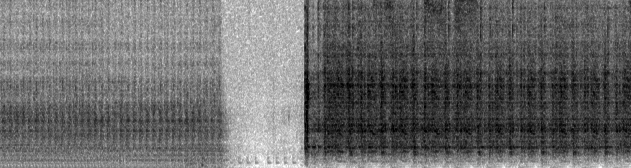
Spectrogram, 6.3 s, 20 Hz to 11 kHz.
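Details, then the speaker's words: 2005 Polaris Ranger 500 UTV, bought non-running, cranks evenly with starting fluid but never catches; the owner suspects a mechanical or electrical fault rather than fuel. "all right so that didn't work would you know if it wasn't getting fuel it would have ran off that it would have sucked it in so either we have a mechanical problem or an electrical problem"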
